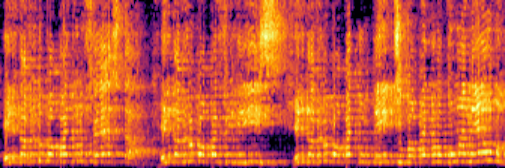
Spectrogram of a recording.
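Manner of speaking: preaching. Acted. Pastor preaching the parable to the congregation, fervent. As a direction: preach it with rising fervour.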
